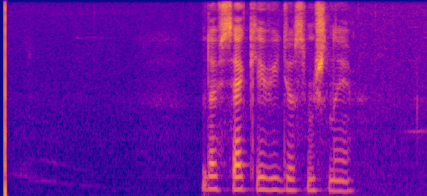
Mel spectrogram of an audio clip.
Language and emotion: Russian, neutral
